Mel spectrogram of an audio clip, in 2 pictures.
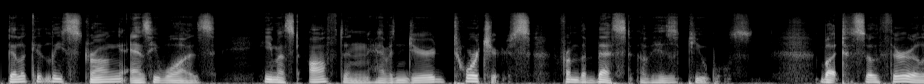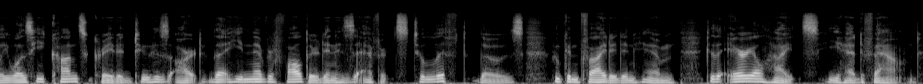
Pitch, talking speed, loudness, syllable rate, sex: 100 Hz, 155 wpm, -19 LUFS, 4.3 syllables/s, male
